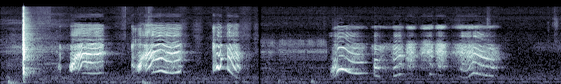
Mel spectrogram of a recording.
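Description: A toy egg chirps and babbles in a high electronic voice.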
